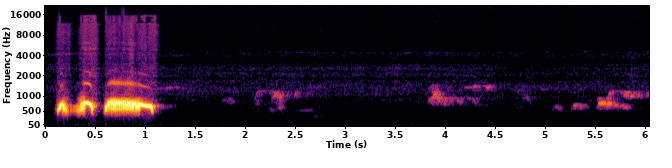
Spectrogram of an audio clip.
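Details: Decoy spotted dove giving a short burst of two low, hoarse coo notes in the first second, then near silence with only a few faint traces.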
